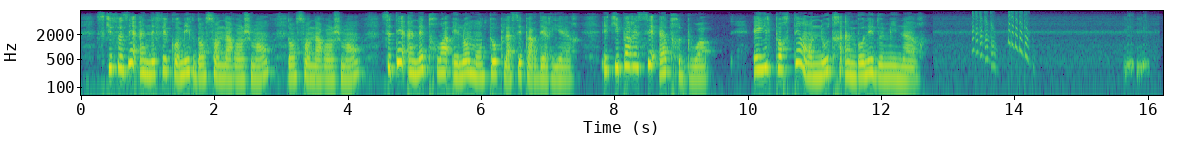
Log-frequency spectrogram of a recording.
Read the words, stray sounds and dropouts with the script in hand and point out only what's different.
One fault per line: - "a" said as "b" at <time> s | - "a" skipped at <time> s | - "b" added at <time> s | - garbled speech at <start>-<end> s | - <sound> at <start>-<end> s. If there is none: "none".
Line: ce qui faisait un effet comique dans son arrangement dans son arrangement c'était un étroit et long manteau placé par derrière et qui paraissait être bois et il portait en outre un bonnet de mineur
- chirp at 13.4-14.3 s
- laugh at 15.6-16.0 s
